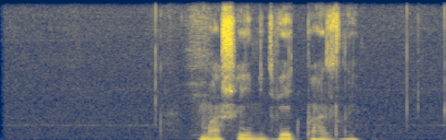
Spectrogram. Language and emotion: Russian, neutral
